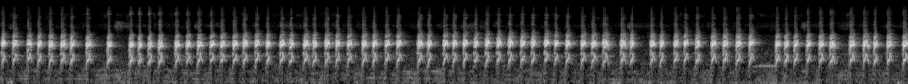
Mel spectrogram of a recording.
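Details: A noisy trucukan, or yellow-vented bulbul, pours out its long rolling lure song used for wild birds and young birds: fast pulsed chatter in long runs, with only a few brief gaps.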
